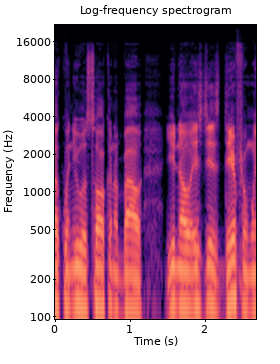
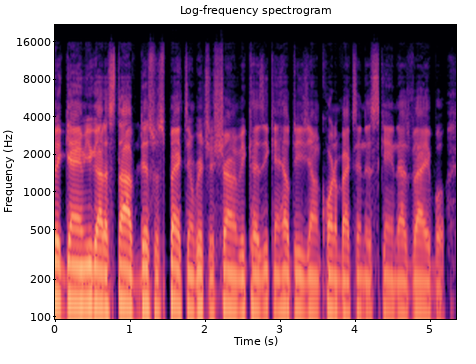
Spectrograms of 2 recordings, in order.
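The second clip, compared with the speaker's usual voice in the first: ordinary delivery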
